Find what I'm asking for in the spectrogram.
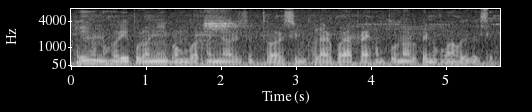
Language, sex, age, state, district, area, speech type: Assamese, male, 18-30, Assam, Kamrup Metropolitan, urban, read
